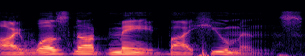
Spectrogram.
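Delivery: very deep, slow, powerful voice. Narrator reads a voice from within a darkened cell: very deep, powerful voice. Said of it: "said a deep, deep voice from within the darkened cell".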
